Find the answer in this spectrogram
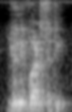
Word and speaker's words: university: look at these words when you say university it is beginning with a vowel you but it is beginning with a consonant sound you all right that's why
